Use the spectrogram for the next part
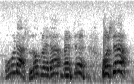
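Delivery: high, amazed woman's voice; a northern woman marvelling at the cab; wide-eyed woman. Acted. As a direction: play her gobsmacked and high.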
